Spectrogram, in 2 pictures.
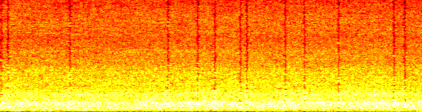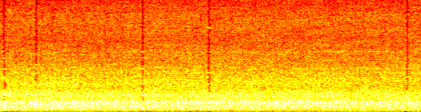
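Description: Passenger multiple-unit train passing alongside the platform: a steady rushing noise of wheels and carriages going by, even in loudness throughout, with a faint steady low tone under it.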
